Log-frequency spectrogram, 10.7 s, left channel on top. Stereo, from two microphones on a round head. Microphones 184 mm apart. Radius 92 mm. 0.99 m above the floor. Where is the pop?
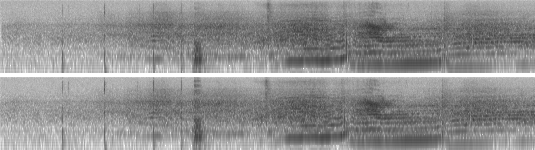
60° right (ahead or behind).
